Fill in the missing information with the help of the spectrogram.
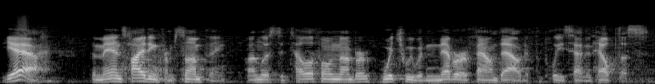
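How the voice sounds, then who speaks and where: An actor playing an eager, loyal assistant who speaks brisk and plain in a 1940s-style radio drama. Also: male voice, on the low side, animated, bright, forceful tone, dull audio. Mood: earnest.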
